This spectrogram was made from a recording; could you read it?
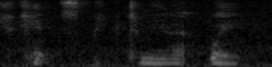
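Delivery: acted-out muttering. Retelling what a woman muttered under her breath, not even to the speaker, retelling a mutter under the breath. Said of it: "she muttered under her breath".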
